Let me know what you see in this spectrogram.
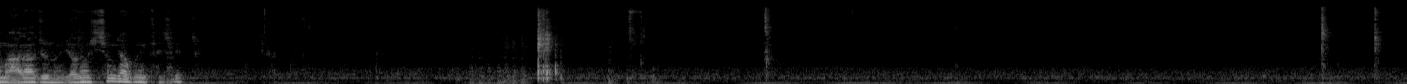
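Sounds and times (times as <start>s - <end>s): crunchy chewing: 2.6s - 4.1s.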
